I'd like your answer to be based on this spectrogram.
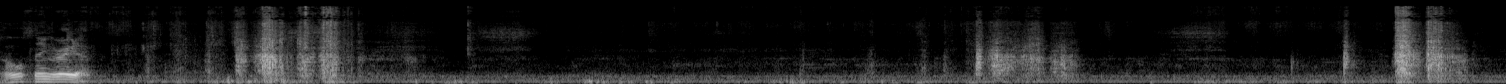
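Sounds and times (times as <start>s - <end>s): low steady hum: 0.0s - 15.0s
knife sawing through roast meat: 6.2s - 14.4s.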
